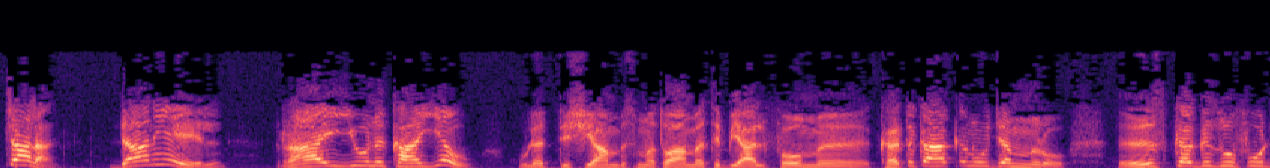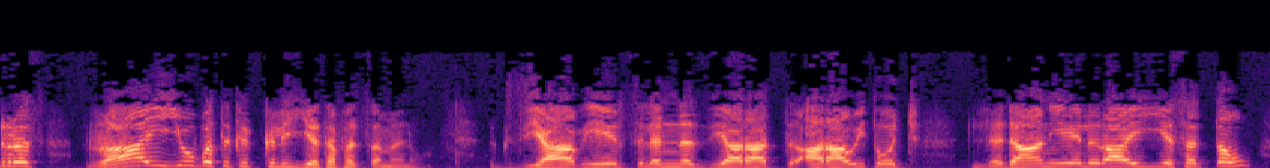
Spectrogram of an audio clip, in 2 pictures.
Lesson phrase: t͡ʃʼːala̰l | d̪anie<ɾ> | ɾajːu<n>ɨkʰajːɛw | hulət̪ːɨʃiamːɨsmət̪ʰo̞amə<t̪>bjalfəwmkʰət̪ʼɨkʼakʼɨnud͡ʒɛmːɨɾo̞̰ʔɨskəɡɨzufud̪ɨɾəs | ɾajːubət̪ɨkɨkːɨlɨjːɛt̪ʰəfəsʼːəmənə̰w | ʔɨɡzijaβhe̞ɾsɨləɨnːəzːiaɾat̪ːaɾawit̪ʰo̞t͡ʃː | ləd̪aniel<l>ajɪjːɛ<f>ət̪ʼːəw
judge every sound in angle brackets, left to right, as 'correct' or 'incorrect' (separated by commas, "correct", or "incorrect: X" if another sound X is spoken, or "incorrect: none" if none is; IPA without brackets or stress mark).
incorrect: l, correct, correct, incorrect: ɾ, incorrect: s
